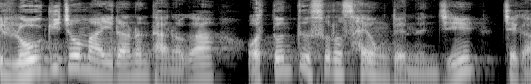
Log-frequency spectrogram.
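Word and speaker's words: λογίζομαι: 그러니까 여길지어다 이렇게 번역된 헬라어 동사가 헬라어 발음을 하면 로기조마이 이렇게 발음하는데요, 이 단어는 긴가 민가, 사실인지 아닌지, 근데 일단은 그렇다고 치자, 이런 뜻이 전혀 조금도 없는 단어입니다.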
